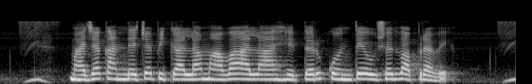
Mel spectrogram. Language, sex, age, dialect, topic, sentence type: Marathi, female, 25-30, Standard Marathi, agriculture, question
